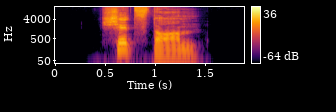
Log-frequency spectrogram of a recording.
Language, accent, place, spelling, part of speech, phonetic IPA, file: German, Germany, Berlin, Shitstorm, noun, [ˈʃɪtstoːɐ̯m], De-Shitstorm.ogg
- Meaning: shitstorm (extreme backlash), outcry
